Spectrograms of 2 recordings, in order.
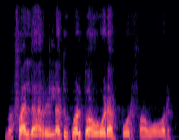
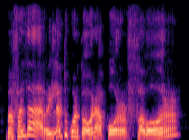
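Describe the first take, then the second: First: It sounds calm and sincere. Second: It sounds harsh and aggressive.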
